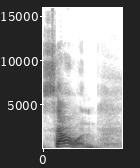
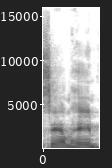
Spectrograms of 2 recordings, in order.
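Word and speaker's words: Samhain: hay s m ha a i n is pronounced Sal but when I've started studying um pagan philosophy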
